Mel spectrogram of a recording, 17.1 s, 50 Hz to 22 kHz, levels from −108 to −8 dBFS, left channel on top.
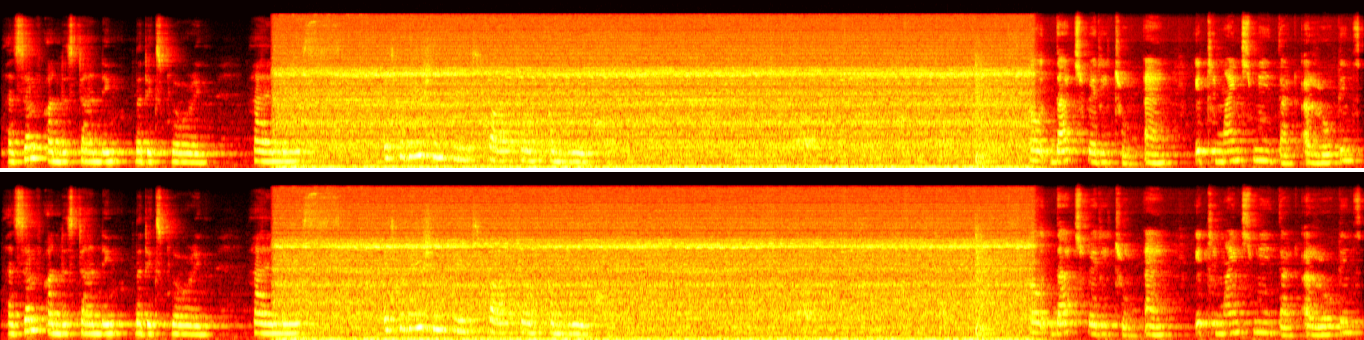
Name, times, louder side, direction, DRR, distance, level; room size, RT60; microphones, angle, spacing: voice 1, 0.1-2.7 3.2-4.1 4.8-7.4 12.2-12.6, right 1 dB, ahead, 4 dB, 0.6 m, -21 dB
sound 1, 3.4-13.0, equal, 20° left, 1.2 m, -21 dB
voice 2, 12.8-14.6 14.9-17.0, left 3 dB, 45° left, 5 dB, 1.1 m, -26 dB
16.0 x 9.7 x 3.0 m, 0.94 s
head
